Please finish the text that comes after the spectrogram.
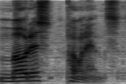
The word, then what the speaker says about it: modus ponens: different forms this is the first one is modus ponens is how you say that an example from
